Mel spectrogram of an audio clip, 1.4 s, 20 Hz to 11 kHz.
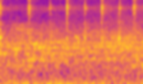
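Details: Automotive relay bench-tested with battery voltage on coil terminal 86: crisp sharp clicks about five a second over faint hum, vibration felt in body; relay switching cleanly, good.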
